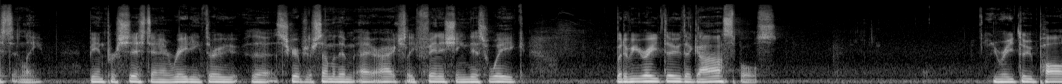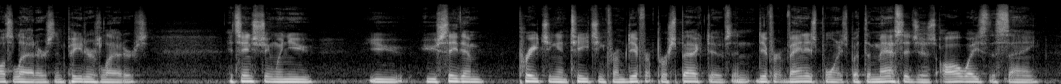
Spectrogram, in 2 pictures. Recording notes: Join us from the pulpit of Beaver Baptist in Brighton, Tn.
